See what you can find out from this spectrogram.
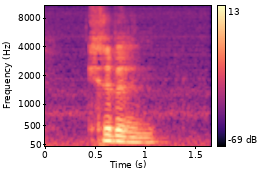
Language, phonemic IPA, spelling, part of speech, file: German, /ˈkʁɪbəln/, kribbeln, verb, De-kribbeln.ogg
- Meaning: 1. to prickle; to tickle 2. to run about busily; to be restless; to sit down and stand up often 3. to sparkle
